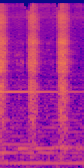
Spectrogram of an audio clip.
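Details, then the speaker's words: Person with Tourette's syndrome, officially diagnosed, shows one of their nose tics: two quick, forceful puffs of air breathed out through the nose over a steady background hum; a phonic tic. "i also have a tick with my nose which is a very annoying one and, there's two actually, i usually breathe out air through my nose like"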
